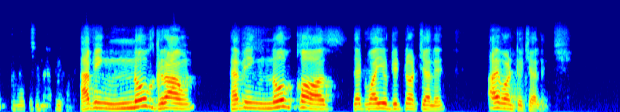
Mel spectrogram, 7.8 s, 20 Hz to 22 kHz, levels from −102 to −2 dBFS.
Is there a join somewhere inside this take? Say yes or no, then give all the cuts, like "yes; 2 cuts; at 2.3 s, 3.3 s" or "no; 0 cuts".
no; 0 cuts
